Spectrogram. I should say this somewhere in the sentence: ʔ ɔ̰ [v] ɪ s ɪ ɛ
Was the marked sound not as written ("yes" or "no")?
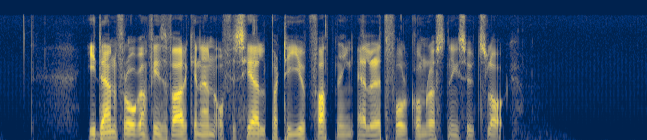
yes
